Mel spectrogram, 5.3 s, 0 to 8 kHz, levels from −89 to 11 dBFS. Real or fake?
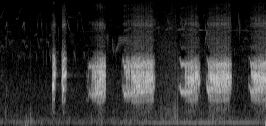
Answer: real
